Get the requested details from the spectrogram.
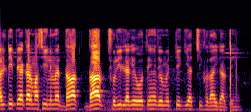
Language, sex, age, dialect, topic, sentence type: Hindi, male, 18-24, Awadhi Bundeli, agriculture, statement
